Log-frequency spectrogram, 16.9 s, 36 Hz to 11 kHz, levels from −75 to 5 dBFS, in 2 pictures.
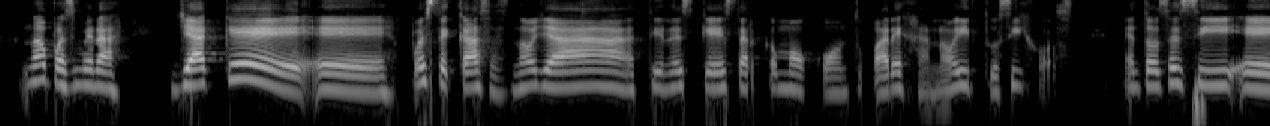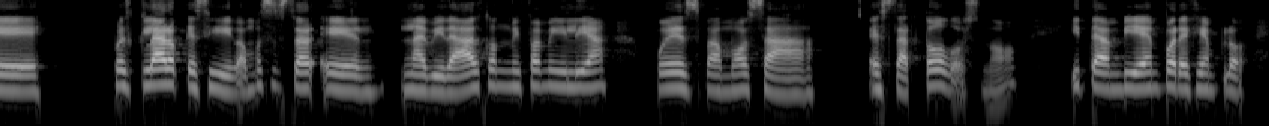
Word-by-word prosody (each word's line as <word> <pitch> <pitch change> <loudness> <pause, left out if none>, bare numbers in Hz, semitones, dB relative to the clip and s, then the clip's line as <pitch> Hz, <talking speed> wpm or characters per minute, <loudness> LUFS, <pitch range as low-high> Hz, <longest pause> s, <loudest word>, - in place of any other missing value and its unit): No 280 +2 -1
pues, 235 -2 -1
mira 220 -5 -1 0.3
ya 240 +5 +7
que, 265 - +7 0.5
eh, 165 -1 -13
pues 260 +1 +6
te 245 - -2
casas, 195 -6 -1
¿no? 215 +3 -5
Ya 215 -1 +2
tienes 215 +1 -7
que 200 -1 -3
estar 205 0 -5
como 195 -3 -12
con 165 0 -15
tu - - -25
pareja, 200 +4 -6
¿no? - - -9
Y 225 0 -3
tus 175 -4 -8
hijos. 230 -1 -13 0.3
Entonces 225 +3 -3
sí, 230 0 +2
eh, 185 -2 +3 0.4
pues, 230 -2 -7
claro 240 +1 +6
que 215 - -5
sí. 200 -3 -4
Vamos 230 0 -3
a 230 - -9
estar 205 -1 0
en 185 -2 -2
Navidad 185 0 0
con 230 -1 -11
mi 220 - -9
familia, 220 0 -4 0.3
pues, 205 -2 -2
vamos 190 +1 -6
a 160 +1 -3 0.3
estar 200 -2 -4
todos, 230 0 -6
¿no? - - -19 0.3
Y - - -9
también, 205 -1 0
por 215 -1 -1
ejemplo, 190 -3 -5
210 Hz, 165 wpm, -25 LUFS, 190-225 Hz, 0.5 s, ya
